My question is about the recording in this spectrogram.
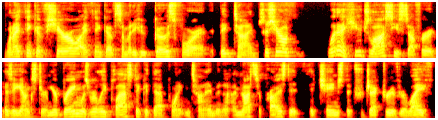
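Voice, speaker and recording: A man's voice: mid-range voice, moderate pace. A man hosting an interview, asking questions in an encouraging, admiring way. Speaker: podcast host.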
